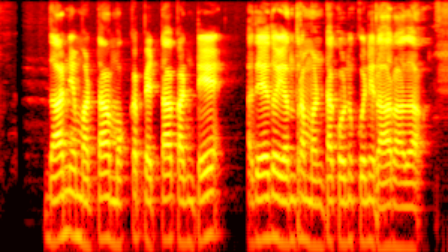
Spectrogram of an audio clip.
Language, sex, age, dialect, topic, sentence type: Telugu, male, 51-55, Southern, agriculture, statement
